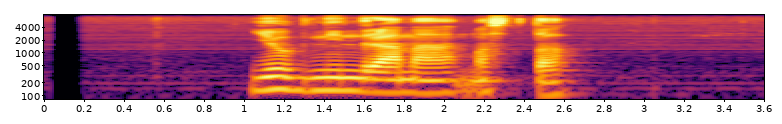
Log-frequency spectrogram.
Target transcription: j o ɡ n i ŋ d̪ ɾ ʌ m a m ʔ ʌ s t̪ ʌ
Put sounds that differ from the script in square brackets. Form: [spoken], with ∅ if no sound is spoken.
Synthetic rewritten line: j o ɡ n i [n] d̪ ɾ [a] m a m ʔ ʌ s t̪ ʌ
